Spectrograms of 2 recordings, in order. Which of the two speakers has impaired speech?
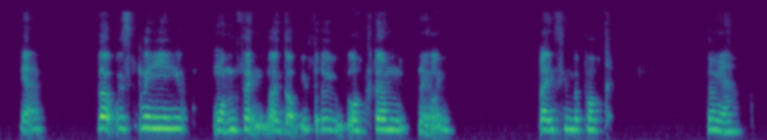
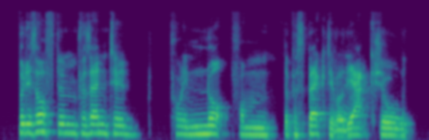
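The first: cerebral palsy; very difficult to verbalize thoughts, speaking harder than for others.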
